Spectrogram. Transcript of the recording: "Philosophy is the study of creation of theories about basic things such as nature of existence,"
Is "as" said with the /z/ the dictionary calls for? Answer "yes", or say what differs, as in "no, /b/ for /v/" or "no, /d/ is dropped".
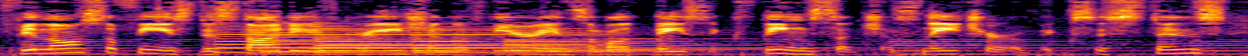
no, /s/ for /z/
